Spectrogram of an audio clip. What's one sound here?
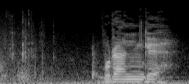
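A young man speaks in a low voice nearby.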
